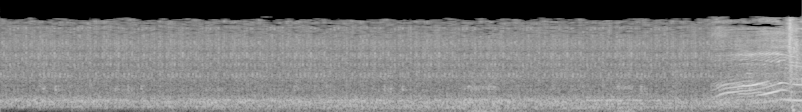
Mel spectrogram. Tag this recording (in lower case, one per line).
speech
